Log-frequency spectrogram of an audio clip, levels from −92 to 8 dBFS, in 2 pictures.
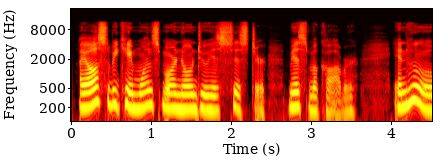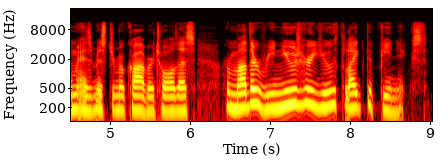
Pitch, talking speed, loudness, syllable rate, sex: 195 Hz, 175 wpm, -18 LUFS, 4.9 syllables/s, female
